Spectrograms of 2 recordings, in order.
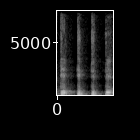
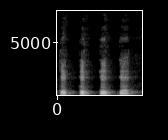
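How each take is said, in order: First: Each dit is cut off very short. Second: Each dit is held at its full length. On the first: The speaker calls it wrong. "the dits are too short" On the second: The speaker calls it right. "instead of"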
